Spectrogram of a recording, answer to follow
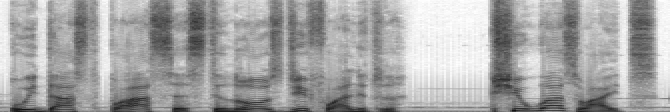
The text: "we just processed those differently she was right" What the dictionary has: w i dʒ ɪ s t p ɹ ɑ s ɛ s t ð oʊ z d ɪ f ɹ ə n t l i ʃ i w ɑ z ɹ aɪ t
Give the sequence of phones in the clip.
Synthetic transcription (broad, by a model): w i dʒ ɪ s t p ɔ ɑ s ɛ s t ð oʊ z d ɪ f w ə n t i ʃ i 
